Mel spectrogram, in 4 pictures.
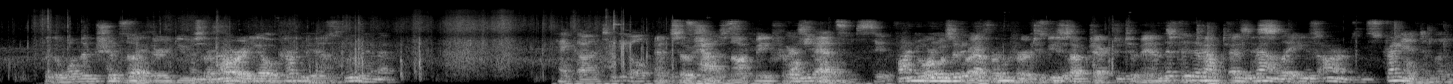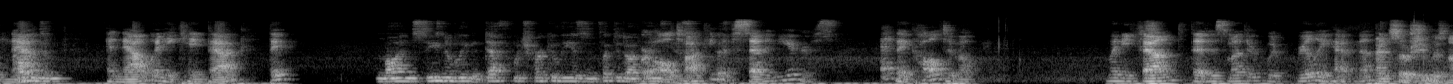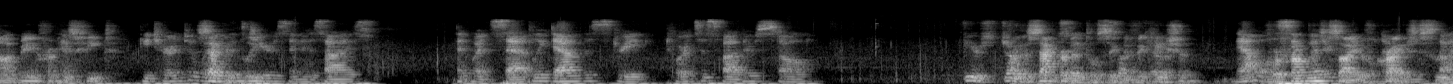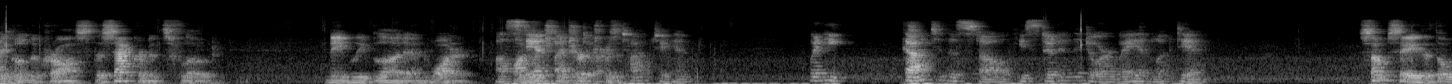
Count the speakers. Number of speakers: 3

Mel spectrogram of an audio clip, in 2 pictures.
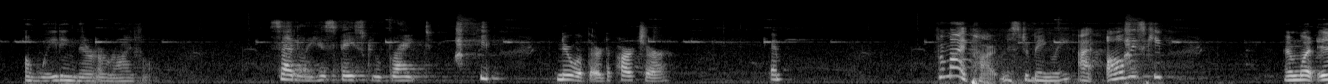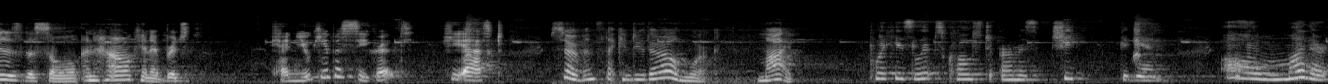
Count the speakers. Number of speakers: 6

